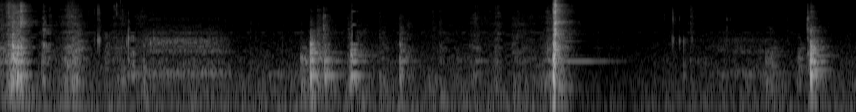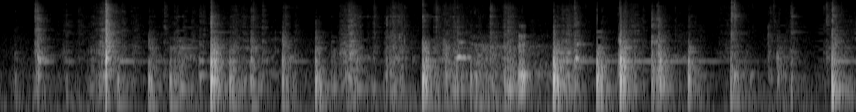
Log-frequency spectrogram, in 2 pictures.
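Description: Pliers clicking and scraping on a drilled-out rivet and the metal shovel blade as the rivet is worked loose and pulled out: sharp metallic clinks, scattered at first, then quick and dense in the second half.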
